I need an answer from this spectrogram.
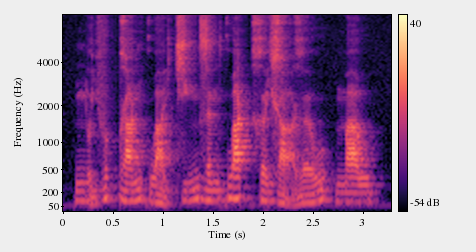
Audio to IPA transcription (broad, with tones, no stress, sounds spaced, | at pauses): ɲ o̰˧˨ j v ə˦˥ p̚ ɣ a˨˦ ŋ k w a˧˩ j t͡ɕ i˨˦ ŋ z ə˧ n k w a˦˥ k̚ x ə˧ j ɣ a̰ː˧˨ ɣ ə˨˦ w | m a˧ w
